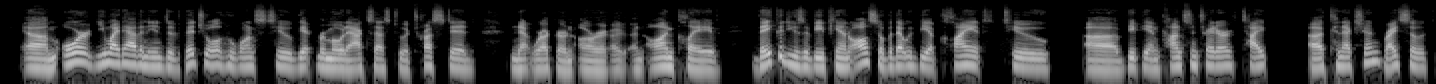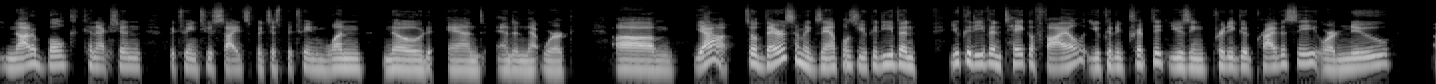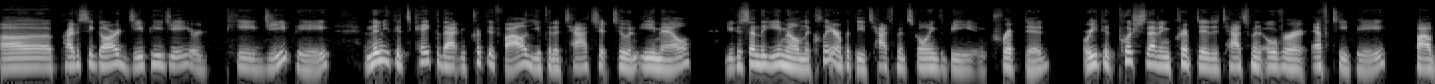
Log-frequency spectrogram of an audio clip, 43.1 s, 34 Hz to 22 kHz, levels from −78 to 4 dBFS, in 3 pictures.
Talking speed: 180 wpm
